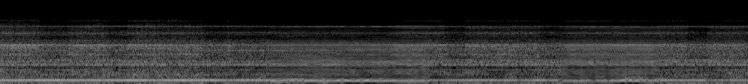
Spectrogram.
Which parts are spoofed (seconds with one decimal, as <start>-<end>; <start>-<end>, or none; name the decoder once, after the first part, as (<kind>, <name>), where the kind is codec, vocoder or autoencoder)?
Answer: 2.7-4.3 (vocoder, Vocos); 5.6-6.6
